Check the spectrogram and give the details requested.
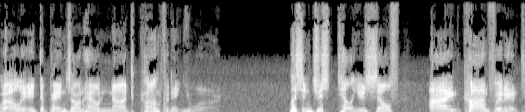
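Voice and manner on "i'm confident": booming, loud declaring voice, pitched very high. Host tells a caller how to say it to themselves, in a big, loud voice. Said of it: "In a big, loud voice".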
